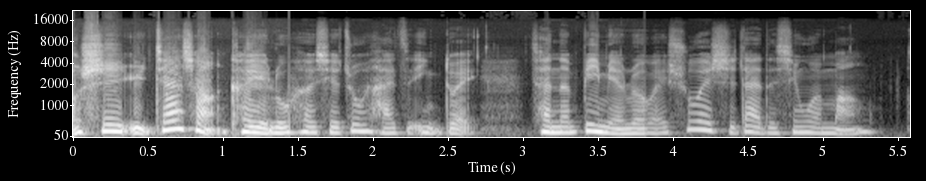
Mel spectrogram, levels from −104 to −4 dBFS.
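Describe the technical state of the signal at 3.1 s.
Around 3.1 s the speech shows microphone overload, running from 3.14 to 3.17 s. The loudest part of the waveform is flattened, with its tops cut off, which gives a crackling edge to that brief stretch. The likely cause is an input gain set too high, driving the signal about 2 dB past the converter's ceiling so that roughly 7 percent of the samples in that span are clipped.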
